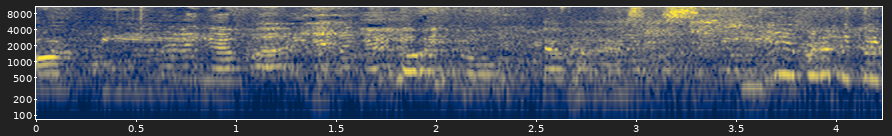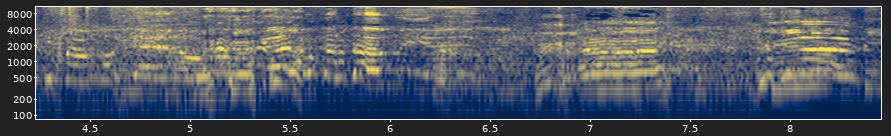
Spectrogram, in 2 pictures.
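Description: Several people chatting and talking over one another at a table.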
